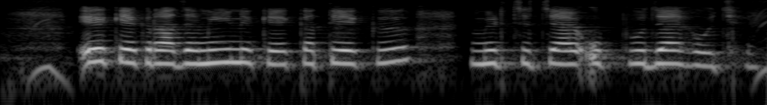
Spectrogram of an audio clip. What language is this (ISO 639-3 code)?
mai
